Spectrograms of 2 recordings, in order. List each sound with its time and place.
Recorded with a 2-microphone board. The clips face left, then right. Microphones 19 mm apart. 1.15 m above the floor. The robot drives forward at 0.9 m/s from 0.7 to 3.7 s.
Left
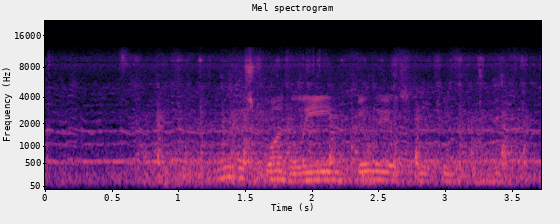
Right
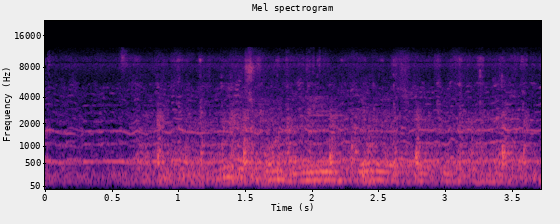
1.2 s a man speaking: 30° left (ahead or behind), 1.0 m; by 3.5 s 20° left (ahead or behind), 1.4 m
